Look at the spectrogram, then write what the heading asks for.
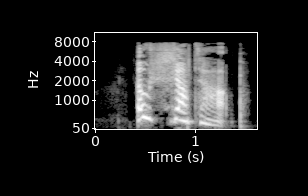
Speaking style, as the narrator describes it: Charmaine snapped at him

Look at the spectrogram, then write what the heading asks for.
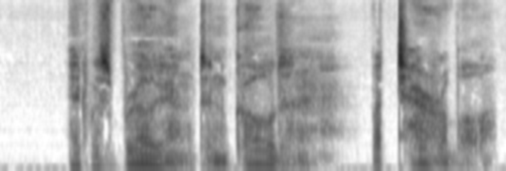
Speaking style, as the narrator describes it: Dalinar whispered

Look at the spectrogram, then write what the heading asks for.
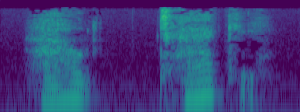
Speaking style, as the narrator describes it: Evelyn whispered to me

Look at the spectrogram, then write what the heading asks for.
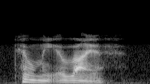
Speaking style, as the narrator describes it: Herb said quietly

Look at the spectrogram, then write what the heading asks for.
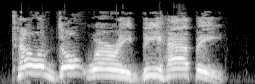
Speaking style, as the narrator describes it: Owen shouts

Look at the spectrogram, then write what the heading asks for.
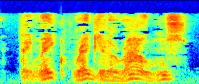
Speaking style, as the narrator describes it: Sam whispered back hoarsely

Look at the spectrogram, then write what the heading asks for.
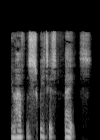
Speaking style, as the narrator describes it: she said dreamily

